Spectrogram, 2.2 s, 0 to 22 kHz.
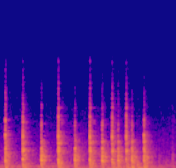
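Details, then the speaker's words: Suzuki DL1000/SV1000 2014 OEM clutch basket at 40,000 miles, rocked by hand: sharp metallic clunks about four a second; worn bearing clearance gives excessive slop compared with a new basket. "that's already got quite a bit of slop at 15 000 miles here's a 2014 basket with 40 000 miles and you can see and hear that"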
